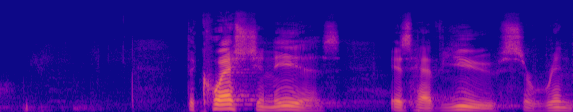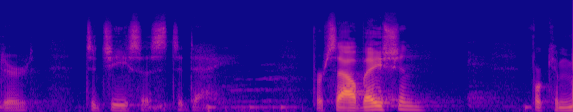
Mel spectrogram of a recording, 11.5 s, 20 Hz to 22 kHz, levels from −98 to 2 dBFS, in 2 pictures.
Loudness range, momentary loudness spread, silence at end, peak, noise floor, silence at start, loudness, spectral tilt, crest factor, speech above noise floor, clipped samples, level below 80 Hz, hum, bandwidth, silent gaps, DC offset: 14 LU; 24 LU; 0 s; -18 dBFS; -78 dBFS; 1.9 s; -39 LUFS; -4.5 dB/octave; 24 dB; 38 dB; under 0.1%; -84 dBFS; none; 14 kHz; none; under 0.1%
